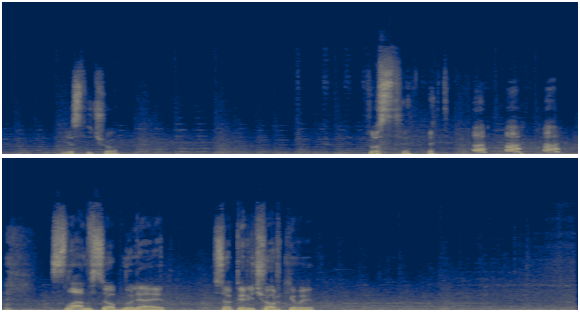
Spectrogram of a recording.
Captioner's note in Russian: смех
